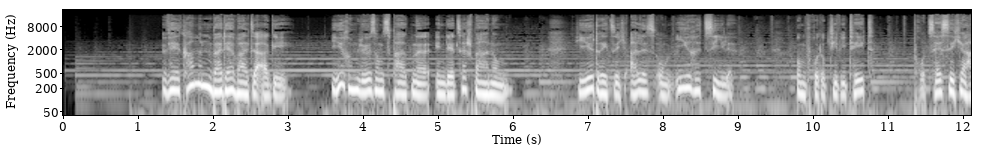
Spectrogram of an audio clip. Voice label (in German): Imagefilm; Walter AG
